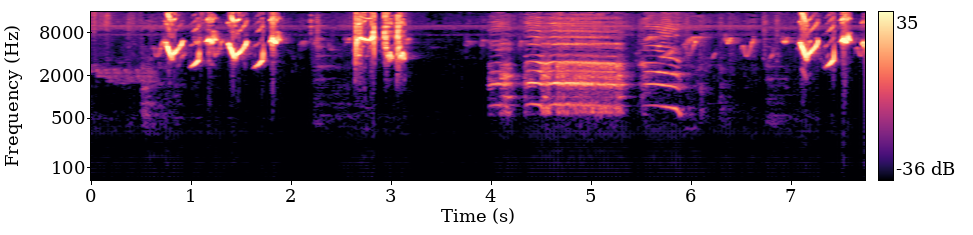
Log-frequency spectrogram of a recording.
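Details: Young wild cinereous tit in forest: bursts of high, sharp, V-shaped whistled notes in quick runs, broken by a harsher buzzy, harmonic chattering passage in the middle, then more high notes at the end.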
